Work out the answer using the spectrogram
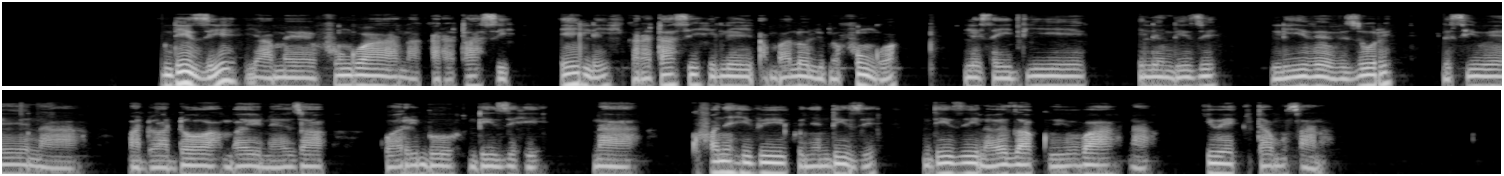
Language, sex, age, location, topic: Swahili, female, 36-49, Nakuru, agriculture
